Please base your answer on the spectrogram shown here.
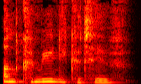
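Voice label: "uncommunicative", British English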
